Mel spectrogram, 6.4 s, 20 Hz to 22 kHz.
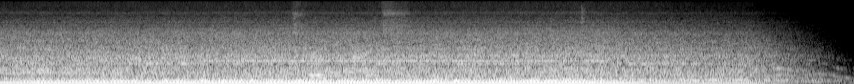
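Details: New Greenworks 80V Pro Max battery mower, rear wheel drive, on turtle speed: steady low motor hum with blade whirr, even and smooth, winding down at the end; running normally.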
